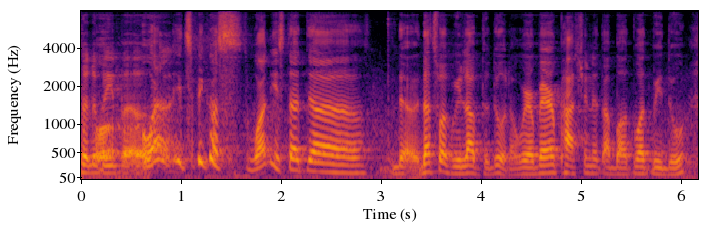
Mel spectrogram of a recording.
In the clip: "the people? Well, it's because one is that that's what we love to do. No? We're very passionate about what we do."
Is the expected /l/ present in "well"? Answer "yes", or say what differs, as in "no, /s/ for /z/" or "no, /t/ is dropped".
yes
